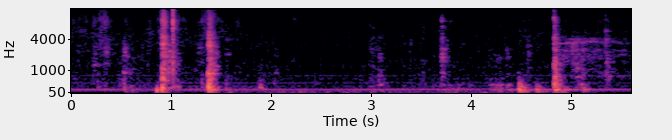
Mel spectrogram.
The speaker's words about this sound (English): sorry about that I had to close the door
